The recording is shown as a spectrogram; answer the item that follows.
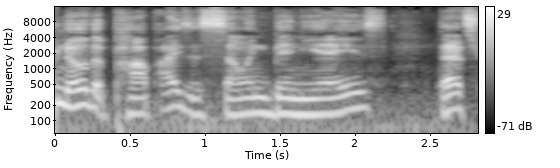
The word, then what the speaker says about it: beignet: out how many people don't know what a beignet is that's right it's pronounced beignet not big net or bag nut or anything it's beignet and they're very similar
